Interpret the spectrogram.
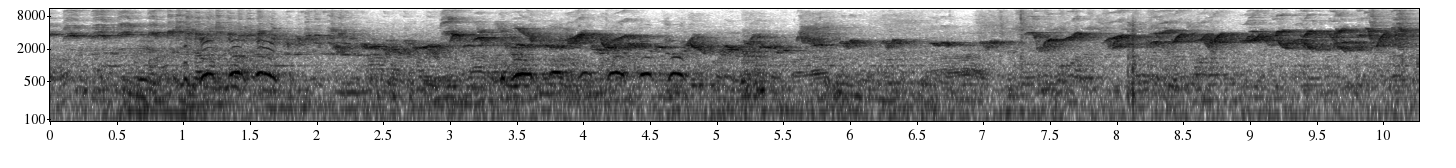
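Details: Greater green leafbird singing a dense, rapid run of varied chirps and whistled phrases, high notes jumping up and down, with lower warbled notes and overlapping chatter in the background.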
